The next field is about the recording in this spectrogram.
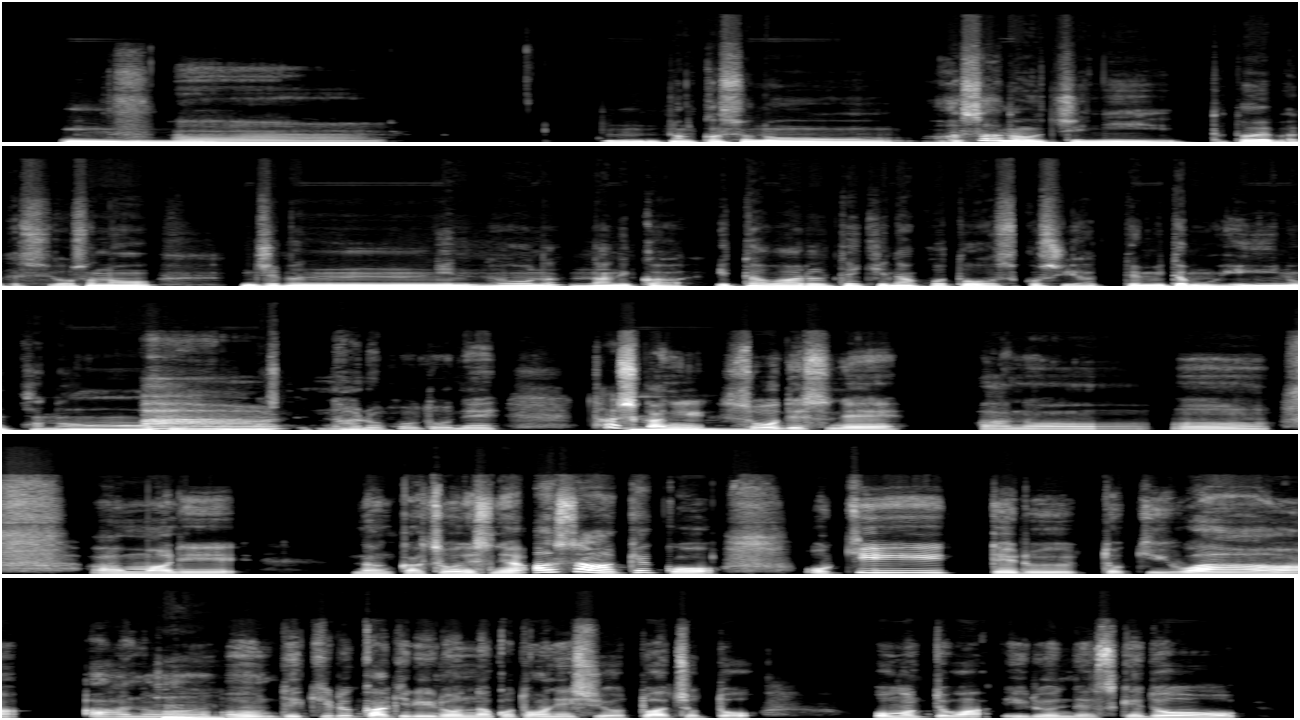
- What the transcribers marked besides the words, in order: none
- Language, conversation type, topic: Japanese, advice, 生活リズムが乱れて眠れず、健康面が心配なのですがどうすればいいですか？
